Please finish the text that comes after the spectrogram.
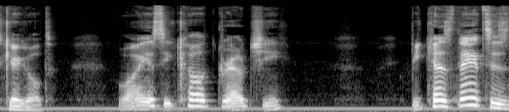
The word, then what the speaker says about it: Grouchy: why is he caught grouchy because that's his name said mrs. Zimmerman only it's pronounced grew she because it's a French name fat ears here knows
